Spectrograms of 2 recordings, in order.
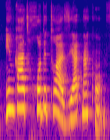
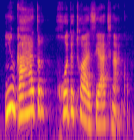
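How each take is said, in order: First: The word 'ro' is said as a separate syllable. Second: The 'r' is dropped, leaving only an 'o' ending.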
